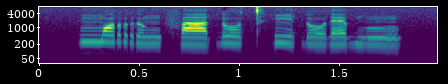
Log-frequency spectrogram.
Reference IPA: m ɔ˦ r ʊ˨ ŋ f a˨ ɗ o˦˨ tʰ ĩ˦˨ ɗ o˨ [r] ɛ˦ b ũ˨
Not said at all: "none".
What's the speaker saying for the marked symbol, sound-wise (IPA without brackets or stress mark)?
ɾ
